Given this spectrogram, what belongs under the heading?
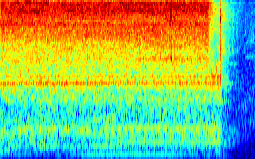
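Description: A pressure washer runs to test a repaired hose, giving a loud steady high-pitched whine and hiss with a constant motor drone that cuts off abruptly near the end, close by with no talking.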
